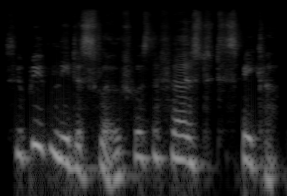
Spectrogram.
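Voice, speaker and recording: A man reading a children's story aloud in an expressive storytelling style. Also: fairly high pitch, unhurried, slightly rough. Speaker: story reader.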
